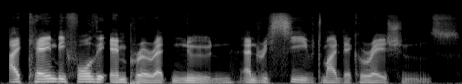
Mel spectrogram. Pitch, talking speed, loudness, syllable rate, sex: 100 Hz, 145 wpm, -22 LUFS, 4.5 syllables/s, male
